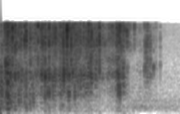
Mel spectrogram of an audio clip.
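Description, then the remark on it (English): Paper notes being crumpled up to be thrown away, a dense run of crisp crinkling and crackling that fills about two seconds, fading in bursts before stopping abruptly. No voices. “Throwing my notes away because I didn't write anything else down.”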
